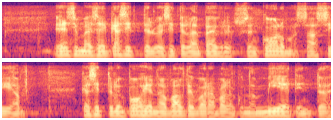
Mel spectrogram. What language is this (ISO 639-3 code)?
fin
